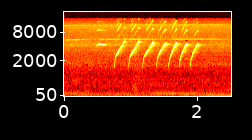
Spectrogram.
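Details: Training song for young canaries, from a canary: a neat series of seven bright upslurred whistles, each rising sharply, delivered at a quick even pace over a faint low hum.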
